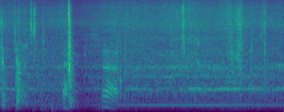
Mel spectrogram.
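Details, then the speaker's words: Project car: a few knocks, then an even, mid-pitched whine holding steady from the cooling fan, clearly different from its usual sound; cause unknown. "oh that's weird I guess I'll turn it off but I never made a noise like that before I know what the fan sounds like that sounds really different now"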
